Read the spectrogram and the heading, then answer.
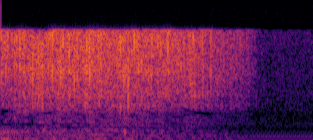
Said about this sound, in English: We have from Babas Bandara, which means it's an Indian type. But yet, let's take some sand and just pour it in. Interesting the sound.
